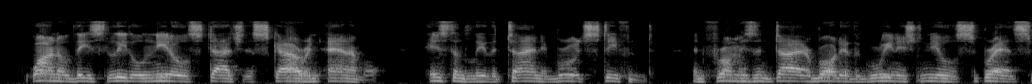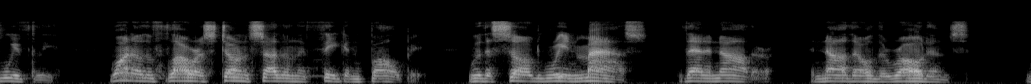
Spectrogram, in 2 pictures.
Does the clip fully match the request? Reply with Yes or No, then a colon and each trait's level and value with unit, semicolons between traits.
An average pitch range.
No: narrow, 2.0 semitones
